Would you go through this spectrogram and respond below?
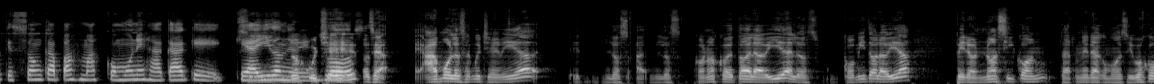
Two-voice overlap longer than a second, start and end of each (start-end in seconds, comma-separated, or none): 2.3-3.7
